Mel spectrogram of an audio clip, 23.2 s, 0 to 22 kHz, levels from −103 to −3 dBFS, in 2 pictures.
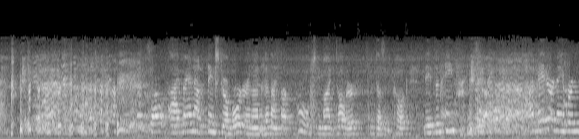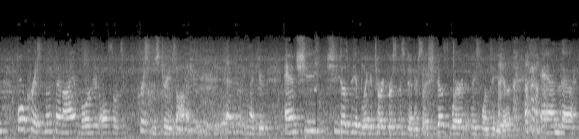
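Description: A corrupt frame decoded at 17.87 to 17.95 s produces a brief burst of misplaced energy lasting about 80 ms, consistent with roughly two damaged frames in a row. Flipped bits inside the compressed data made the decoder misread gains and spectral codes, and it played the result instead of discarding it. Energy therefore lands at frequencies that do not belong to the sound, giving a short chirp-like blip that peaks at around -20 dBFS.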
